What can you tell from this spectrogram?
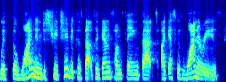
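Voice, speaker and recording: An Australian accent with ordinary pitch variation. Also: woman. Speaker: digital marketer. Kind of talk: casual chat.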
